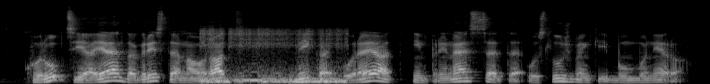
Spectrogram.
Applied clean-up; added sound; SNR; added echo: neural mask model RNNoise.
